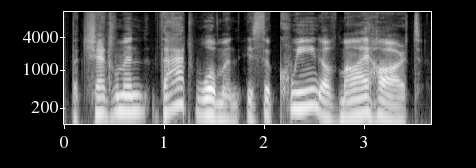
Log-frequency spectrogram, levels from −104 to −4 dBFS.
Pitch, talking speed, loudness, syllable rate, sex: 150 Hz, 165 wpm, -18 LUFS, 4.0 syllables/s, male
